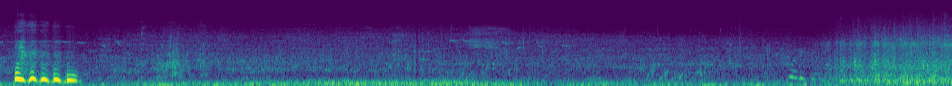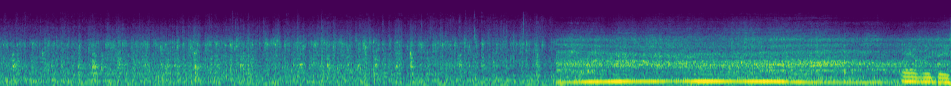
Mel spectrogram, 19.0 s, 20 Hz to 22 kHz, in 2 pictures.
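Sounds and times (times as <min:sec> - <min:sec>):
rain pattering on roof: 0:08.2 - 0:15.8
car engine droning: 0:08.2 - 0:19.0.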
